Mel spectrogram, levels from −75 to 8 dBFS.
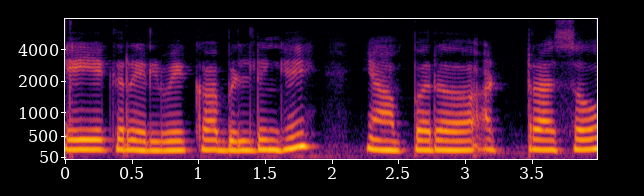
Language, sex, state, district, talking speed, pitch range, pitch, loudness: Hindi, female, Himachal Pradesh, Shimla, 135 wpm, 200-215 Hz, 210 Hz, -12 LUFS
